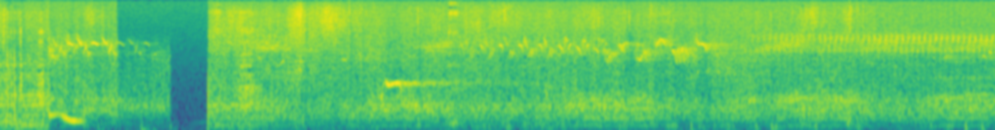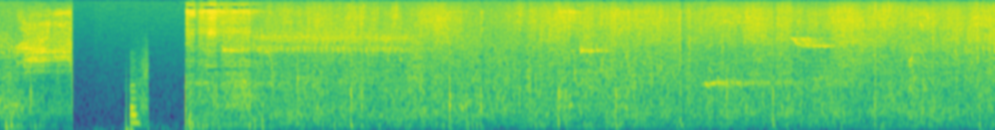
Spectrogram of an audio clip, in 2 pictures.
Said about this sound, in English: This is a second Lincoln sparrow from yesterday singing again.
